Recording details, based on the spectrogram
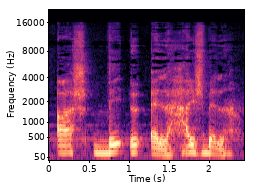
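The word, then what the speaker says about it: Ishbel: Alors ça s'écrit I-S-H-B-E-L, Hashbel.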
